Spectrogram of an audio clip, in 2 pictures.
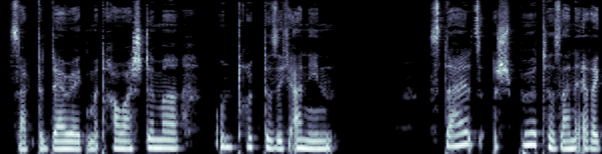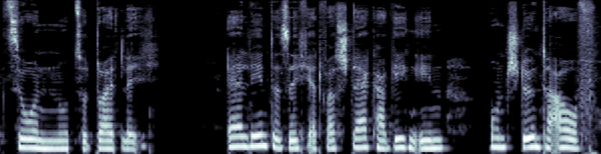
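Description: A woman narrating a fan-written story as an audiobook, reading in an even, measured way. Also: medium pitch, creaky, no echo, clean studio sound. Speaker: fanfiction reader.

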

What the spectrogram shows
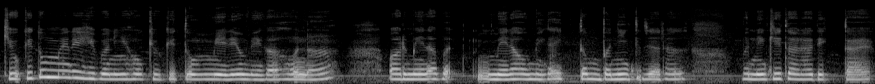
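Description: A woman reading the part of a possessive young lover, speaking low and insistent in a flat, dark tone with a gravelly edge. His lines stay hushed and steady. The voice comes from a spoken fan-story retelling. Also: measured pace, a little hiss or hum.

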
